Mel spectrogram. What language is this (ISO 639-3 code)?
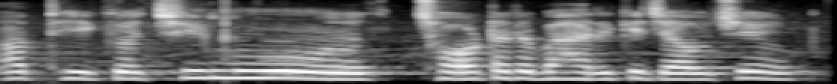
ori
